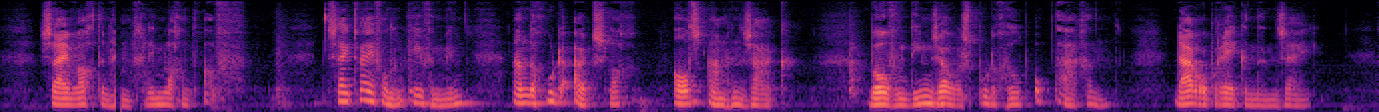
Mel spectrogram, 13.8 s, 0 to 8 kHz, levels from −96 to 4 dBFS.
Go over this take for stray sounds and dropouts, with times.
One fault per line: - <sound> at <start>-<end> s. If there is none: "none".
- dropout at 1.1-1.2 s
